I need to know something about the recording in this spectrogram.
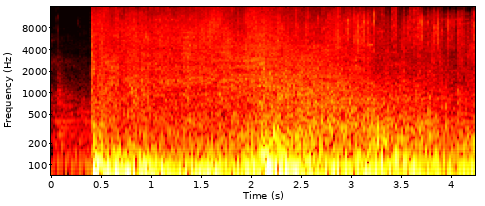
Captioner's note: explosion blasting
